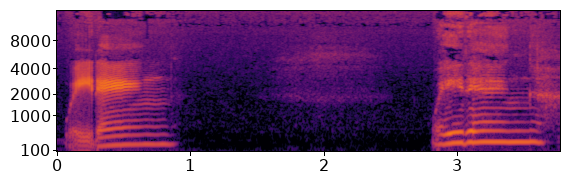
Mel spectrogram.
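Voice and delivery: very soft, drawn-out words; hushed, lingering storytelling; suspenseful waiting. Retold or imitated. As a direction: stretch each word into the silence. Acts out long tense wait.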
